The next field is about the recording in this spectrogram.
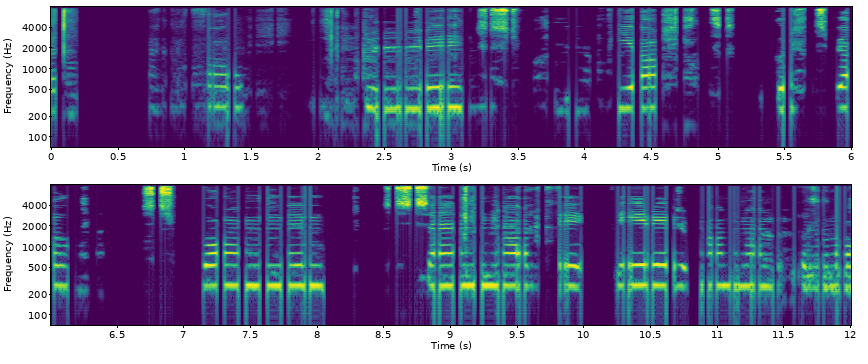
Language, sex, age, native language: Icelandic, female, 18-19, Icelandic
